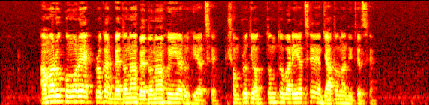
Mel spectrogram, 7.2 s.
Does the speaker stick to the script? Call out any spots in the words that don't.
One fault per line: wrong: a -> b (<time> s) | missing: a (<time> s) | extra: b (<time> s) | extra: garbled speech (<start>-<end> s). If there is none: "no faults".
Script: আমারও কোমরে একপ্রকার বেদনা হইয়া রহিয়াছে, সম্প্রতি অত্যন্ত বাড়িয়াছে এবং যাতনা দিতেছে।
extra: বেদনা (2.3 s)
missing: এবং (5.2 s)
